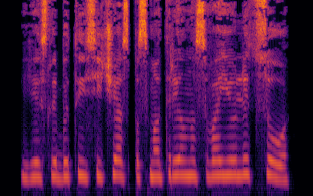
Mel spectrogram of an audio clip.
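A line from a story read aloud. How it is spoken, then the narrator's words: Plain. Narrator (Russian): говорит Алик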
